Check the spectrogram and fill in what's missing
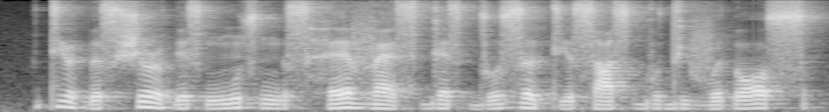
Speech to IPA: tʲ ə˞˥˩ ɗ ə˨˥ s ʃ ə˞˥˩ ɗ ɪ˥˩ s ŋ ũ˧˥˧ s ŋ ə˧˩ s h ɛ˧˥˧ v æ˧˩ s ɡ ɛ˧˩ s d ʊ˨˥ z ə˥˩ tʲ ə˨˥ s ɑ˨˥ s ɡ ʊ˧˥˧ d i˥˩ v ə˧˥˧ ɗ ɔ˧˥˧ s

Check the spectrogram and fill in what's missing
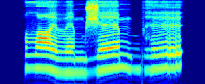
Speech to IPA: ðˤ ɛ β ɛ m ʒ ɛ m bʱ ɘ

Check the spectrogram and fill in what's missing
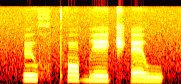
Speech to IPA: ø xʷ pʰ ɔ b e t͡ʃʼ ɛ w

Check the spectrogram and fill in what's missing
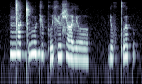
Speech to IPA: ŋ͡ǀ ʌ˦ ɡ͡ǀ uː˦ ɡʲ ɯ˨ kʷʼ i˨ xʲ o˦ ɕ ʌː˨ lʲ oː˨ | ɾʲ o˨ xʷ kʷʼ a˦ kʷ

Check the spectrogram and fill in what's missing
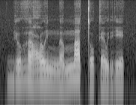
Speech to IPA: bʲ o˧ ɦ ɐ˦˨ ʕ o˧ i̯ nː ɐ˨ mː a˦ tː o˨˦ k ɛ˨ u̯ rʲ e˧

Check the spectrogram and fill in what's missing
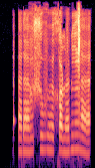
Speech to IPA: ʔ æ̤ ɾ æ̤ v ʃ u v ɦ ɵ x ɾ ɒ ɳ æ̤ ɖ ŋ͡ǁ æ̤

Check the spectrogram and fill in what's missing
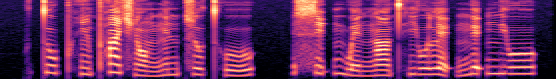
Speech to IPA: t̪ u˦ pʰ ĩ˧ pʰ ã˥˧ ɕ ɔ̃˨˩ ŋ ẽ˧ n t͡s u˧ t̪ʰ u˨˦ | s i˦ ʔ m w e˨˩ ŋ ã˧ t̪ʰ j u˧ l e˨ ʔ ŋ e˦ ʔ ŋ j u˦

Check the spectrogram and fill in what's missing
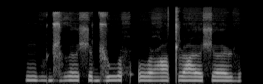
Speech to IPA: ŋ ṳ ɖ͡ʐ ə̤ ð əː ʃ ə ɖ͡ʐ uː ħ ʔ oː ʕ əː tˤ ɭ ɜː ʃ ɜː ɭ ə̤

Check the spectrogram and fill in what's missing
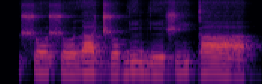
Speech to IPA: ʃ o˨ ʃ o˨ l a˧ d͡ʒ o˨ ɡ ĩ˧ ɡ ĩ˨ ʃ i˨˦ ɡ a˦˨

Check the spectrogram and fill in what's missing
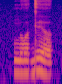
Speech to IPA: n o ɐ̯ ɡ e ɐ̯

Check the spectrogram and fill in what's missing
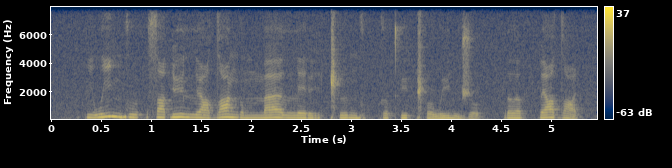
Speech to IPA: p i w i ŋ ɡ u | sˤ i ɗ y lː ø ɐ̯ dˤ o ŋ ɤ mː a ɐ̯ lː e ɾ y r ǁʰ ɯ ŋ ɡ u kː ɤ t̪ʰ y ǁʰ o w y n d͡ʒ o | ɾ ɤ ɐ̯ pː ɛ dˤ i

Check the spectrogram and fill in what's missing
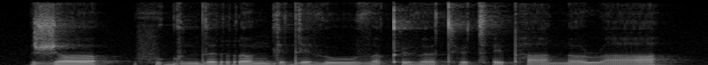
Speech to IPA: ʒ ʌ | f u ɡ u n d əː r ʌ ŋ ɡ e d e ð uː ð ʌ kʼ ʏ ð əː tʰ ʏ t͡sʼ e pʰ aː n ʌ ɹ a

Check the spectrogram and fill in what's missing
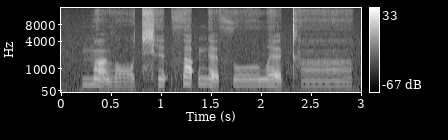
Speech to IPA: m ã˦˨ l ɔ˨ t͡ɕʰ ɪ˦ ʔ θ ä˦ ʔ ŋ ɛ̰˦˨ θ o˦ ʊ̯ w ɛ̰˦˨ kʰ ã˦

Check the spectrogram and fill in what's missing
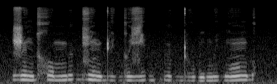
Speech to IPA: ʐ ĩ ɡ x o m ʉ ɡ ʑ ũ ɡ ɖʱ i ɡ ɵ ʑ i ɡ ɓ ʉ ɡ ɖʱ u ɡ m i ɡ õ ɡ

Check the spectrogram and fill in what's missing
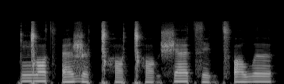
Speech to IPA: ŋ͡ǀ ɒ˦ t͡sʼ æ˨˦ ʐ ə˨ ǀʰ ɒ˨ ǀʰ ɒ˨ ɡ ʃ æ˦ t͡s e˨ ɡ t͡sʼ ɒ˦ w ə˦

